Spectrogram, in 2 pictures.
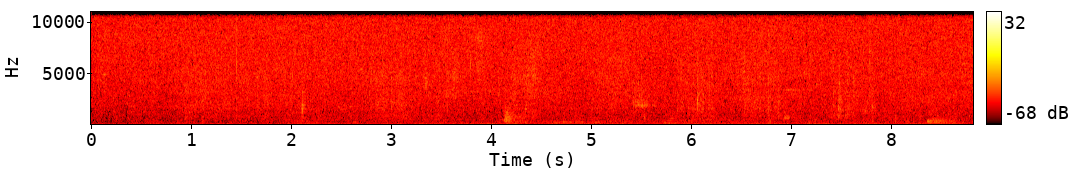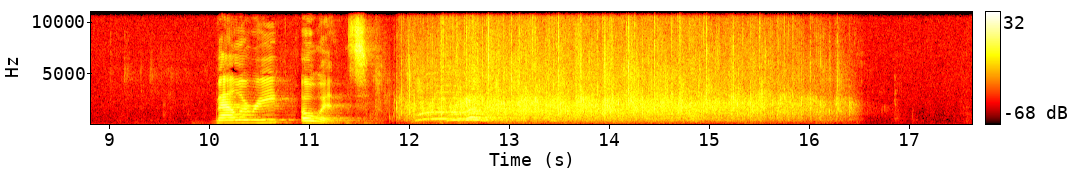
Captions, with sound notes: Mallory Owens. (audience applauds) (audience members cheer)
